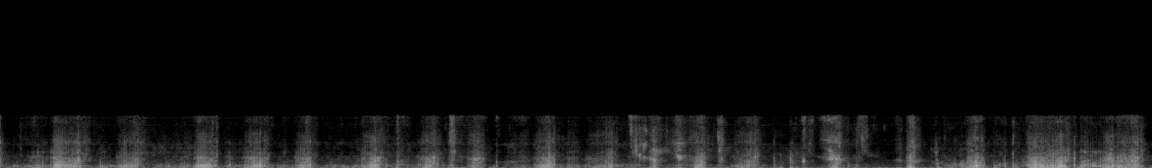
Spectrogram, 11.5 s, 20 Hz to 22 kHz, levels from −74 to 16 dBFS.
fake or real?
fake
